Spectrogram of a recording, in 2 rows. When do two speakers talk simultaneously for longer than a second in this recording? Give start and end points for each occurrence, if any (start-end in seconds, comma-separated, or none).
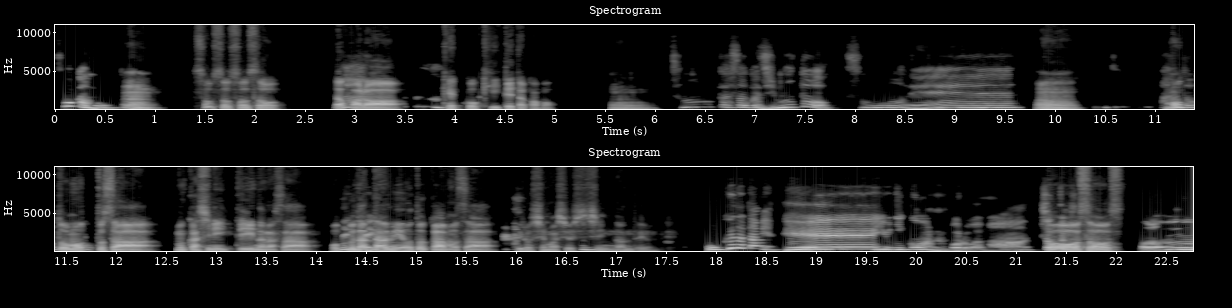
none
